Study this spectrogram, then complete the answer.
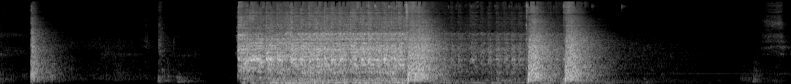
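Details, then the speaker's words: Chevrolet LS stroker V8 first start: short cranking bursts catch into a ragged stumbling run under two seconds then die; something's not right, cause not confirmed. "I'm going to say something's not right."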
